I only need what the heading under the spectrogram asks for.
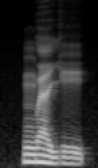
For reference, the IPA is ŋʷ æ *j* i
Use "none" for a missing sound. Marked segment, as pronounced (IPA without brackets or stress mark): j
